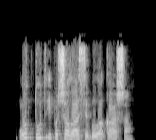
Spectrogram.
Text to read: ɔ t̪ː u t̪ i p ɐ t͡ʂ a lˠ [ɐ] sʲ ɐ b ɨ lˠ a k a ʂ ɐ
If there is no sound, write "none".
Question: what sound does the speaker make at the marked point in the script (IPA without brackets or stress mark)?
a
